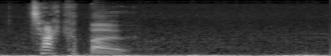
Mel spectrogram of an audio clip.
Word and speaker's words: Tekapo: this oh and we found out how to pronounce the place it's not always thinking it's takubo yeah so it's the married it's the merry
